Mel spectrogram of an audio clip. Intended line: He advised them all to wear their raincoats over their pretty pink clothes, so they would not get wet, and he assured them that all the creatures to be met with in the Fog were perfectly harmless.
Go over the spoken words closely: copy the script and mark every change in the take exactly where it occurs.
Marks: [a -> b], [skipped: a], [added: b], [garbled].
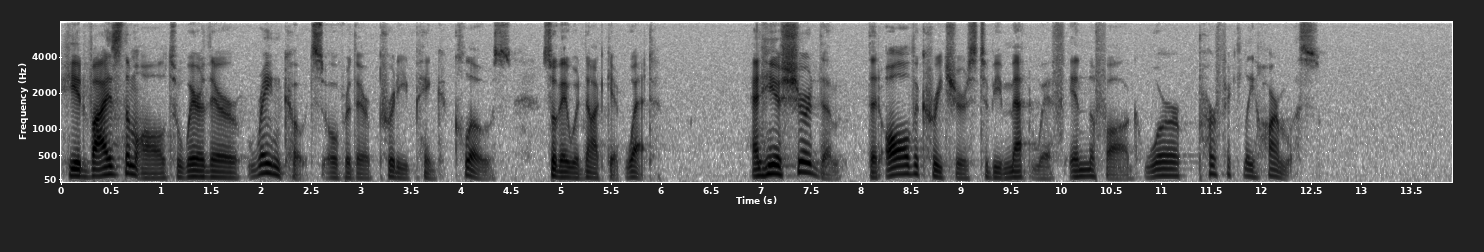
He advised them all to wear their raincoats over their pretty pink clothes, so they would not get wet, and he assured them that all the creatures to be met with in the Fog were perfectly harmless.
